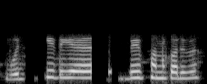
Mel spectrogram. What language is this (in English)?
Odia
